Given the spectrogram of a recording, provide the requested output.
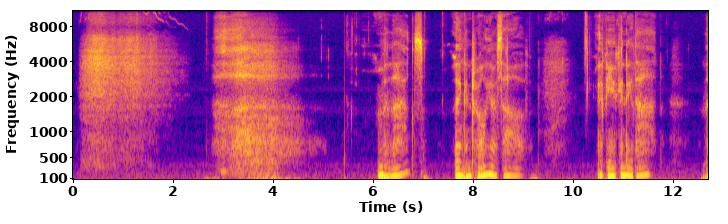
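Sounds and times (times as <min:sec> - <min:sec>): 
person taking a deep breath: 0:00.1 - 0:02.1, 0:02.8 - 0:04.8
speech: 0:07.6 - 0:09.1, 0:10.5 - 0:11.7.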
